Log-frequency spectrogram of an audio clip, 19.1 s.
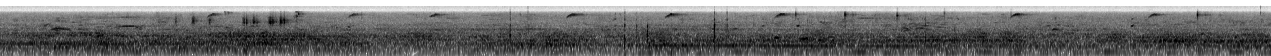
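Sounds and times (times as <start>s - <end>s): steady outdoor hiss: 0.0s - 19.0s
faint clicks: 11.9s - 14.3s, 17.9s - 18.2s.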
